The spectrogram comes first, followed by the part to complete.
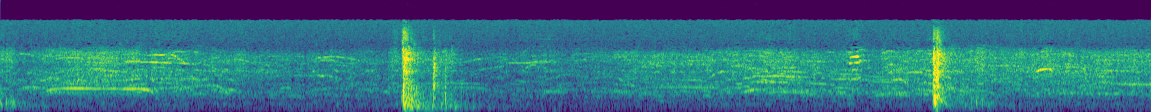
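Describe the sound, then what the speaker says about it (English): Fireworks display with two sharp, loud bangs about four seconds apart, each trailing off in crackle, over a background of crowd murmur and voices. "Certainly some real works of art in putting these fireworks together, making them do all the right things."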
